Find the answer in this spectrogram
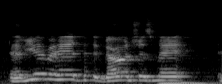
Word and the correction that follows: concha: Am I saying it right? – Oh, concha.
